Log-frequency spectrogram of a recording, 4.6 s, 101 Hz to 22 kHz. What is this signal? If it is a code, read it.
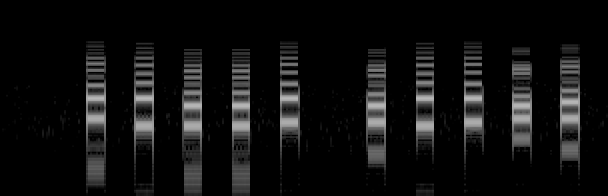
DTMF, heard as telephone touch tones, dialled by machine, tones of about 130 ms. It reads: 93116 43678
